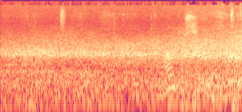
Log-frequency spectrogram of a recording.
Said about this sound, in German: Rauschen der Autobahn. Also es sind keine Wasserfälle.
